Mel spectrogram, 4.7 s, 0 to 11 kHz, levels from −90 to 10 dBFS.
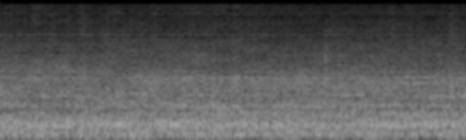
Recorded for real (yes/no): no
